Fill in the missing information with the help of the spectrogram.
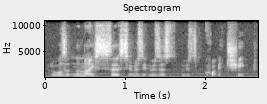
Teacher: an accent that is much more sing-songy in nature than other british english accents it's almost musical in its intonation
